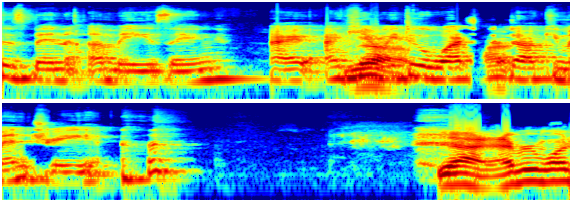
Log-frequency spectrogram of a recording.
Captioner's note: laughs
